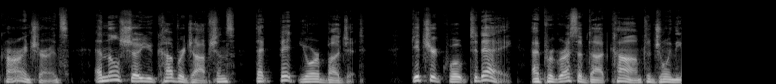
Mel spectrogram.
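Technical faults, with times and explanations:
6.81 s, cut-off end: right after "to join" the speech stops mid-sound and falls straight to digital silence with no natural decay, because the final buffers were never written or played out, so the recording simply ends where the data ran out.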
